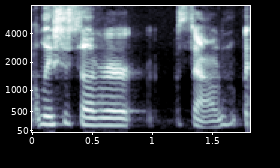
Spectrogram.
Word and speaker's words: Alicia Silverstone: We open on Laura, who is played by um, Alicia Silverstone.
